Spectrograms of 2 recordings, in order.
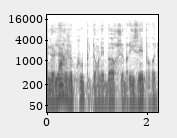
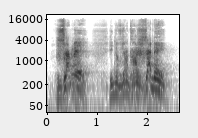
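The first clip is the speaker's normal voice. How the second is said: fearsome, very high, very loud shouted cry; 9 semitones higher, 14 dB louder than usual. Pilate suddenly cries out at Yeshua, who recoils: terrible shout. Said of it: "Cria soudain Pilate, d'une voix si terrible".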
